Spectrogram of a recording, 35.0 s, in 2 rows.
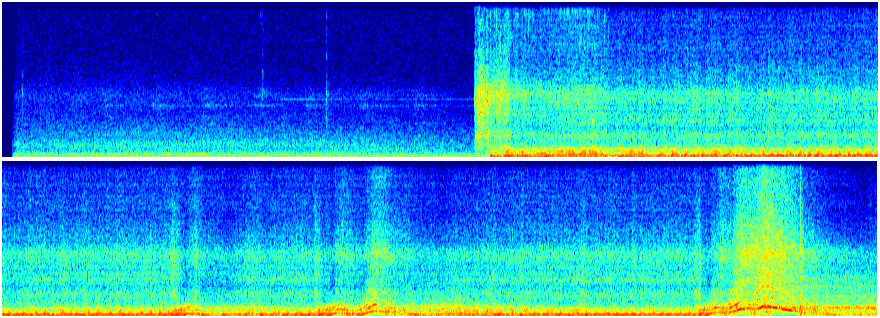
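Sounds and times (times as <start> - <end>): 
Yamaha R6 motorcycle exhaust: 9.4 - 35.0.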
